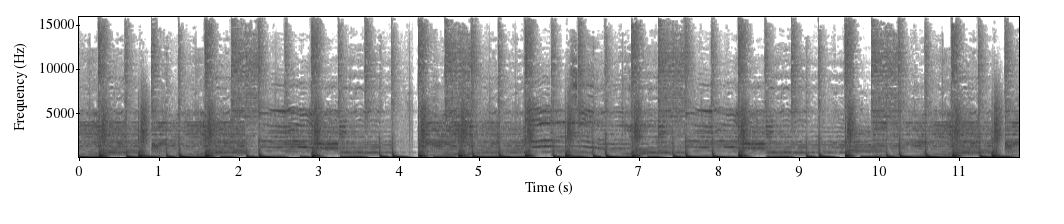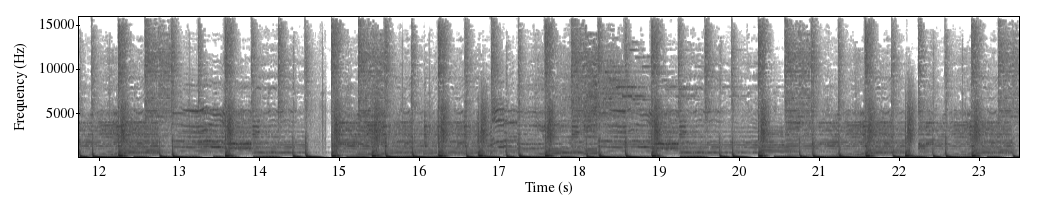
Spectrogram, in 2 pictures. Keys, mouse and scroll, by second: 1.0-1.3 scroll down 2, 1.3 alt+d, 2.8 middle click, 3.6 alt+d, 4.8 alt+d, 7.0 click, 7.1 alt+d, 10.2 g, 11.0 alt+d, 12.1 click, 12.2 middle click, 12.5 scroll down 4, 12.7 middle click, 13.2 shift+scroll down 1, 13.2 scroll up 3, 13.5 click, 13.5 middle click, 13.8 alt+d, 15.0 alt+d, 15.5 scroll down 3, 15.7 middle click, 16.3 alt+d, 17.7 alt+d, 20.9 g, 21.8 middle click, 22.4 alt+d, 23.4 middle click.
